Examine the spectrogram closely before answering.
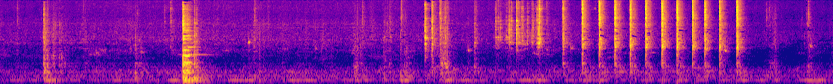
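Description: Metal tongs and a wire mesh strainer clicking against a stainless steel frying pan as fried fishballs are lifted out of the oil: a few separate clicks, then about halfway through a run of quick, even clicks, about six a second, that stops shortly before the end.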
